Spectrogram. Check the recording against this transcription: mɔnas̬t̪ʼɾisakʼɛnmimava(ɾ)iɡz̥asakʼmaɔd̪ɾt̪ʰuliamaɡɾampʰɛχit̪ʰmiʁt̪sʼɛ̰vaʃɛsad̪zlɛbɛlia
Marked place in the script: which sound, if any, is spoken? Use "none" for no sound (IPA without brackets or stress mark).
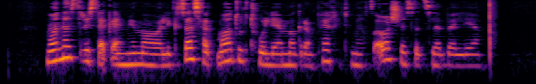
l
